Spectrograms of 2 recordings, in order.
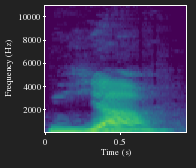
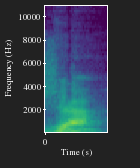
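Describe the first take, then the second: First: "yam" drawn out with a clear y glide; slow "yam", y first; correct pronunciation. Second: "ja" as yam begun with zh; buzzing onset on "ja", no y; wrong pronunciation. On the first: Student politely correcting a speaker, careful articulation. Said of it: "it's pronounced yam". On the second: Teacher showing what not to say, mispronounced word. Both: Shown as a demonstration.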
